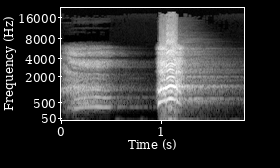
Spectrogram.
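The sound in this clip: A voice imitates a gasp: a short voiced tone, then one sharp, loud, breathy intake with a tonal edge that trails off.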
